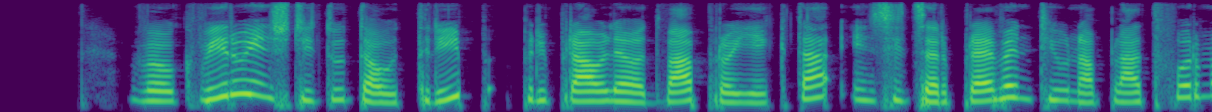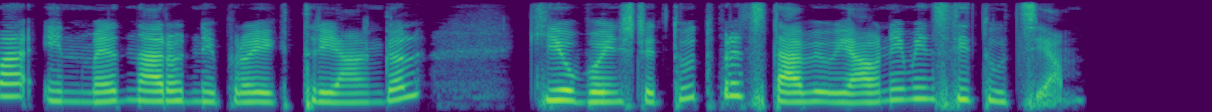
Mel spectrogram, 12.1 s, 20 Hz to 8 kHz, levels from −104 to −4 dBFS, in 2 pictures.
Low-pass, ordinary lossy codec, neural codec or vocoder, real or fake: 7.2 kHz; none; none; real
